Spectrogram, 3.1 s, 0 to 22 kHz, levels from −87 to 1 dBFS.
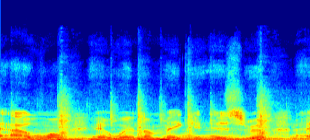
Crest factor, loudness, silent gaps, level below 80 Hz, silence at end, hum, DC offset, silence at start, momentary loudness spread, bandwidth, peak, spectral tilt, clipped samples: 12 dB; -14 LUFS; none; -20 dBFS; 0 s; none; under 0.1%; 0 s; 4 LU; 13 kHz; 0 dBFS; -6.5 dB/octave; under 0.1%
